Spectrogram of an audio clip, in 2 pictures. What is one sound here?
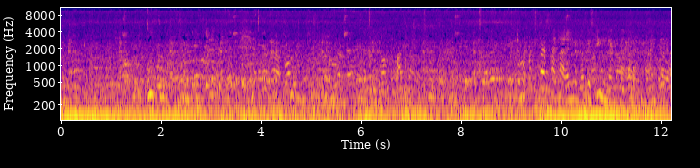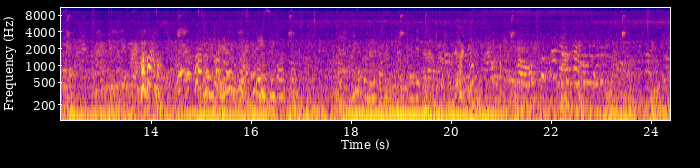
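A group of adults chats casually close by.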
